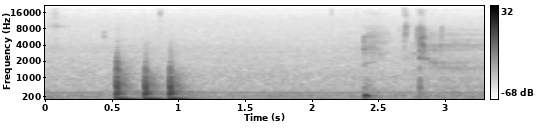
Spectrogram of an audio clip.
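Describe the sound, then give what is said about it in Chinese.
Three sharp knocks on a door in quick succession, low and resonant over a steady faint hum, followed later by a couple of softer, brief sounds. “你在家啊？怎么敲了这么久才开门呢？”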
